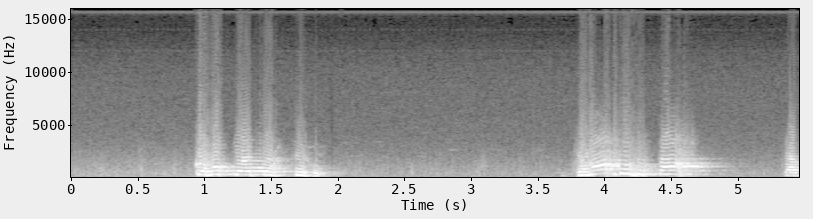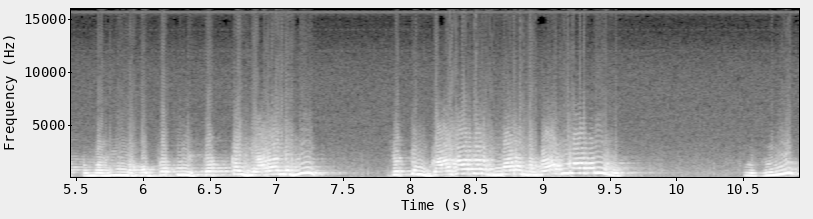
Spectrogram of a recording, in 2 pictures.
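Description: A woman sings a melodic song in phrases, with a slightly muffled, hissy sound.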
